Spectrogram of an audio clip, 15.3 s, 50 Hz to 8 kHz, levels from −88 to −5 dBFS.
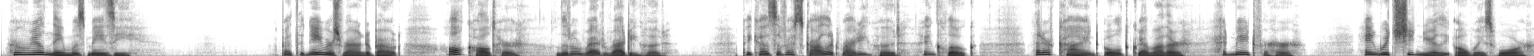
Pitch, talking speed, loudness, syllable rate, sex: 200 Hz, 155 wpm, -18 LUFS, 4.8 syllables/s, female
